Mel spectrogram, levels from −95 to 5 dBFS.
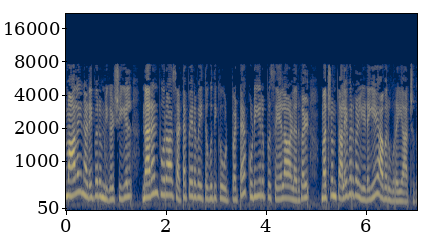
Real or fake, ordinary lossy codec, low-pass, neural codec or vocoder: real; none; none; none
